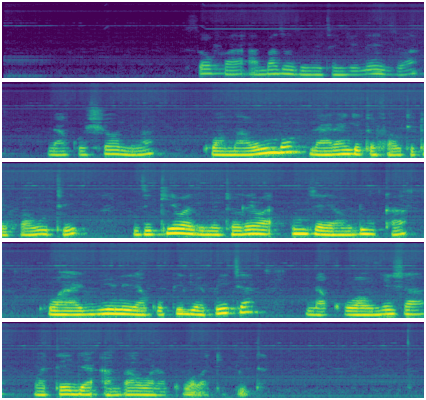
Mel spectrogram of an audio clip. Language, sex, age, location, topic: Swahili, female, 25-35, Dar es Salaam, finance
